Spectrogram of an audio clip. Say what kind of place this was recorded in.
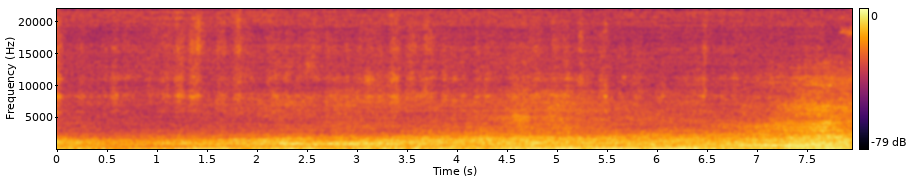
street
